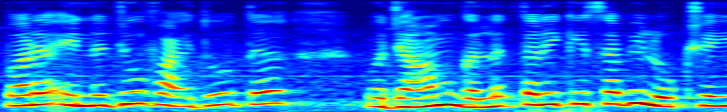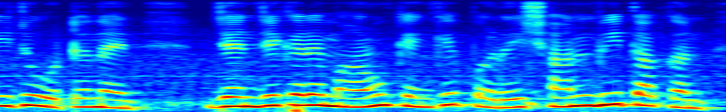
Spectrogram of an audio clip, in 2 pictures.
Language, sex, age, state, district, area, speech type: Sindhi, female, 30-45, Maharashtra, Thane, urban, spontaneous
